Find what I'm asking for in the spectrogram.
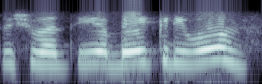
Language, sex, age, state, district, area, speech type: Kashmiri, female, 18-30, Jammu and Kashmir, Budgam, rural, conversation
